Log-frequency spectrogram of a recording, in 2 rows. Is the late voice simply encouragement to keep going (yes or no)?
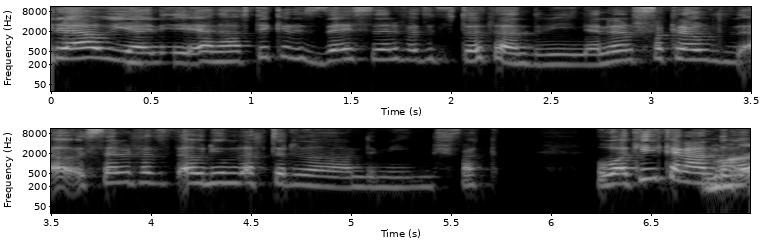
no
